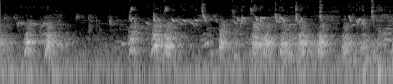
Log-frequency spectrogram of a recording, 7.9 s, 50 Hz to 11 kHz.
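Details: Siberian Husky barking on 13 March 2021 at 4:17 pm: loud, hoarse barks in irregular bursts of two to four, spaced about a second apart, with soft bird chirps in the background.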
